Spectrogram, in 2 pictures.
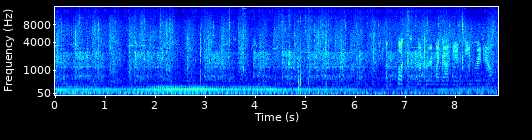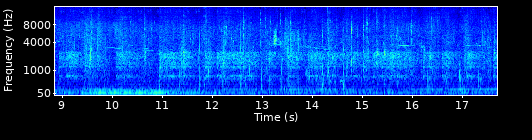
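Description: Boots run quickly over dry, gravelly ground.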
